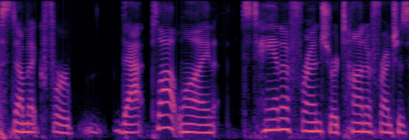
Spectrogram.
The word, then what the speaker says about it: Tana French: Tana French is how she pronounces it.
